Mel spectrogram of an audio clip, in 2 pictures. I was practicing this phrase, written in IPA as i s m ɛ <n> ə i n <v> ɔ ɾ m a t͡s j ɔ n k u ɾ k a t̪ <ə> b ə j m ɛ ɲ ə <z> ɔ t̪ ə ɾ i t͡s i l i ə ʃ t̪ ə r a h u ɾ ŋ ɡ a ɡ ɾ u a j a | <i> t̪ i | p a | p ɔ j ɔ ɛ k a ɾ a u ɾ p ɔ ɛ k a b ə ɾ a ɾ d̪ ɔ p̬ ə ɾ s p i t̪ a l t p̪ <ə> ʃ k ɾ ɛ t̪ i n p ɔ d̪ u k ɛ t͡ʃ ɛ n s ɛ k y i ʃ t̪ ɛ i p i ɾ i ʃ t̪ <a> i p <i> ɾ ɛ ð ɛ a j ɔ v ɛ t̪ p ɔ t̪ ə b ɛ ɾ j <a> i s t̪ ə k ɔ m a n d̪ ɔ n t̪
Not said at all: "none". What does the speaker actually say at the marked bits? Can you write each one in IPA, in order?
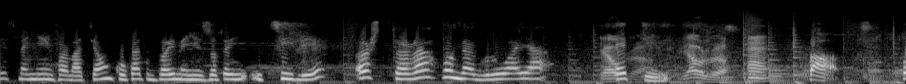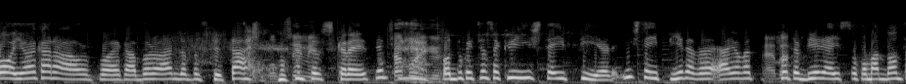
ɲ, f, ə, z, ɛ, ə, ɛ, i, a

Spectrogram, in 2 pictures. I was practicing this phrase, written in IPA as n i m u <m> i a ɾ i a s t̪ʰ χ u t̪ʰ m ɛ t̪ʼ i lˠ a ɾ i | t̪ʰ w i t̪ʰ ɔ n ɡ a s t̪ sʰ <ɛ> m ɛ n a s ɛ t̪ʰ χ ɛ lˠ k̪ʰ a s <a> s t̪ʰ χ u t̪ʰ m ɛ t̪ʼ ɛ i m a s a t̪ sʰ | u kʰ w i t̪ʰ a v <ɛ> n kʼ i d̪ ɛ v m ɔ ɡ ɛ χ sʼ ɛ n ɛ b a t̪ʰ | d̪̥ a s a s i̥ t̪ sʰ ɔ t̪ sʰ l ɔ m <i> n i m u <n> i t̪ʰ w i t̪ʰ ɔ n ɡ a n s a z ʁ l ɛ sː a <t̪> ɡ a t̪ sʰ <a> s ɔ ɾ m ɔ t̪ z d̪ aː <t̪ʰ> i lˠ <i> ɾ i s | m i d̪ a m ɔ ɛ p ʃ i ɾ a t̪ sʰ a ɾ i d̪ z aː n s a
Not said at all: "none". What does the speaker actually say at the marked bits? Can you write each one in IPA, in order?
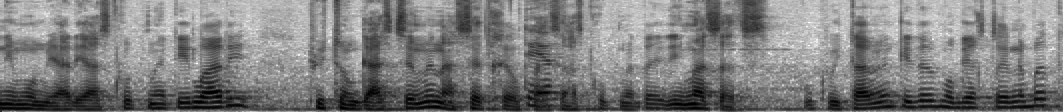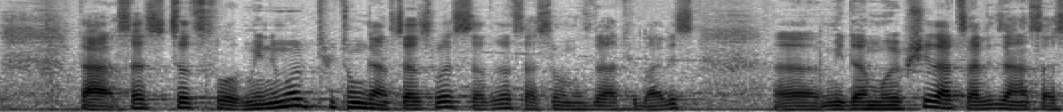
m, ɛ, a, ɛ, i, m, d̪, a, t̪ʰ, a

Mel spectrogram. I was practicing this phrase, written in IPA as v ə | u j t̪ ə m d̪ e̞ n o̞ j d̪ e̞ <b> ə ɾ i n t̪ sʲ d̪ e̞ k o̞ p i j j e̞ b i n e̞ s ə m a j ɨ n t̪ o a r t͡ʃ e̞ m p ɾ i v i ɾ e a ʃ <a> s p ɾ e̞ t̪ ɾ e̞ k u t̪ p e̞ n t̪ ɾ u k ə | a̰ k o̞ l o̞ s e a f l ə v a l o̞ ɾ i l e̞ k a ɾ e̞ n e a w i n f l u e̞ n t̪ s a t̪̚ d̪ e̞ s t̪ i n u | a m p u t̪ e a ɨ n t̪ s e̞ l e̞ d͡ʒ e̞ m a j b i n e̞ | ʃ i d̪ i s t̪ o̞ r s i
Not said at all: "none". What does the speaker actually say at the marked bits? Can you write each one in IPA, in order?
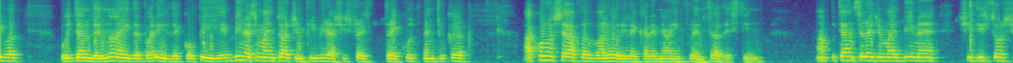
p, i

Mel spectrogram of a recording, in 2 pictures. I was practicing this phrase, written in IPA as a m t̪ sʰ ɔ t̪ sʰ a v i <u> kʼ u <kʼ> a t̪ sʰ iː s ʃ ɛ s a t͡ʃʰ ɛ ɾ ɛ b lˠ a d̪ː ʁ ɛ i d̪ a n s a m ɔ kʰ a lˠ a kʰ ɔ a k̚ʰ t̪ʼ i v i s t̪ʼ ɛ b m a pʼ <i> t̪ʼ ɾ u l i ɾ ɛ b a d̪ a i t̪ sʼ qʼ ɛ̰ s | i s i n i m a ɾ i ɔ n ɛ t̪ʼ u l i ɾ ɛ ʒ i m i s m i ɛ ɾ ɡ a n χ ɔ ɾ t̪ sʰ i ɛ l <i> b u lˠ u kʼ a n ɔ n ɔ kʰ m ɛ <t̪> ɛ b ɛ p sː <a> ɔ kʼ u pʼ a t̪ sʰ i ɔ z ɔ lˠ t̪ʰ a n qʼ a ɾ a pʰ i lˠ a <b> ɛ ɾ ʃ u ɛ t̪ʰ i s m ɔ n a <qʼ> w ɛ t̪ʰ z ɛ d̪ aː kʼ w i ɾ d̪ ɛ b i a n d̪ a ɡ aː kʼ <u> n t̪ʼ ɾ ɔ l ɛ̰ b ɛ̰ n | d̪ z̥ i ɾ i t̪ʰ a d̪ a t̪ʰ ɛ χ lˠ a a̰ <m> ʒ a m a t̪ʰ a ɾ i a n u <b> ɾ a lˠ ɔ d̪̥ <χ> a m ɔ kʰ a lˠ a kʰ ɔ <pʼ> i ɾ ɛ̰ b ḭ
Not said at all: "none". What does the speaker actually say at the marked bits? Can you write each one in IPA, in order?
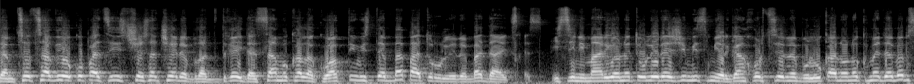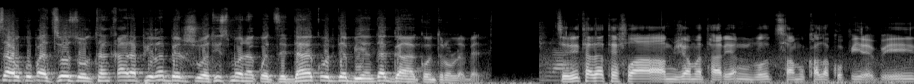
ɔ, pʼ, a, ɛ, d̪, a, b, kʼ, ɔ, m, b, s, pʼ

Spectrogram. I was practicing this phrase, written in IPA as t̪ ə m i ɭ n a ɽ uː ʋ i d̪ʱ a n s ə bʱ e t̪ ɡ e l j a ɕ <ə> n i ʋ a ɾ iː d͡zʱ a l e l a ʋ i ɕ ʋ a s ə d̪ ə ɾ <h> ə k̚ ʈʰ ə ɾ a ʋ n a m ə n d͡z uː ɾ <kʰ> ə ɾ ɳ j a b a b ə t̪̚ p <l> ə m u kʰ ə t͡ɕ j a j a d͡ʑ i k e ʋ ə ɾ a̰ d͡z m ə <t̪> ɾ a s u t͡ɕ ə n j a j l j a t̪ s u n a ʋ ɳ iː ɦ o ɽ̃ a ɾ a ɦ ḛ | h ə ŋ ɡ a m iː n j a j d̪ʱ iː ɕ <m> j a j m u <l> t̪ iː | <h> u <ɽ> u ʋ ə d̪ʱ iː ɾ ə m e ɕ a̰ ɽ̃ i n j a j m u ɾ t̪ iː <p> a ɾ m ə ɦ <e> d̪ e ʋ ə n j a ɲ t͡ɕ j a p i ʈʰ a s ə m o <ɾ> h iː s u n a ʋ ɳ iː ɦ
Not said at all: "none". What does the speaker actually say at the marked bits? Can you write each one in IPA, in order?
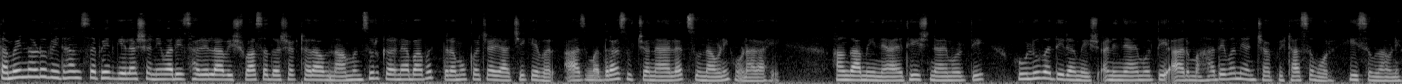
ə, ɕ, k, ɾ, d̪, n, ɾ, h, l, ʔ, a, ɾ

